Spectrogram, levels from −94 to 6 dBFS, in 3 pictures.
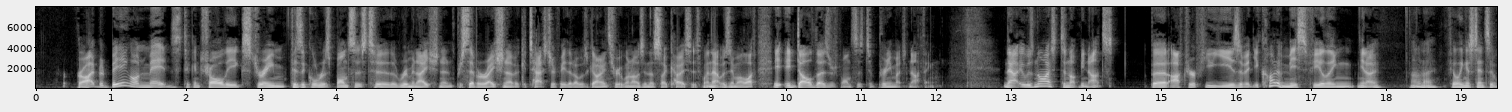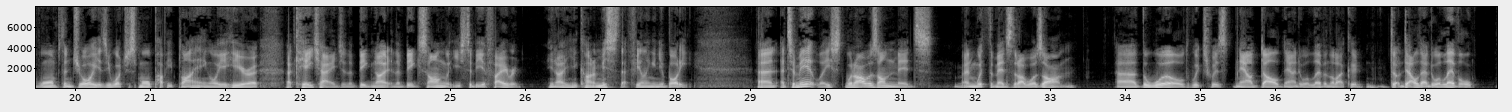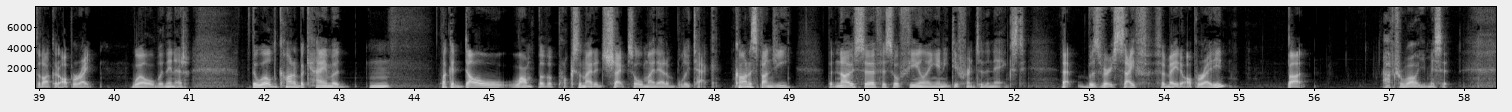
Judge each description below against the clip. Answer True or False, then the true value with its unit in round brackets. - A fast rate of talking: True (215 wpm)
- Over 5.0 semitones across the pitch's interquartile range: True (5.4 semitones)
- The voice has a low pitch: True (115 Hz)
